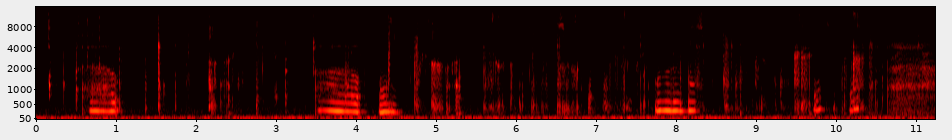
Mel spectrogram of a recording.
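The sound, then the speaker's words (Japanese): Quiet chewing of a bite of food, with many soft crunchy clicks and wet mouth sounds, interleaved with hushed, whispery speech. “昨夜は随分と意地悪をされたからな。ちょっとした仕返しじゃ。よし、もう一口。”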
